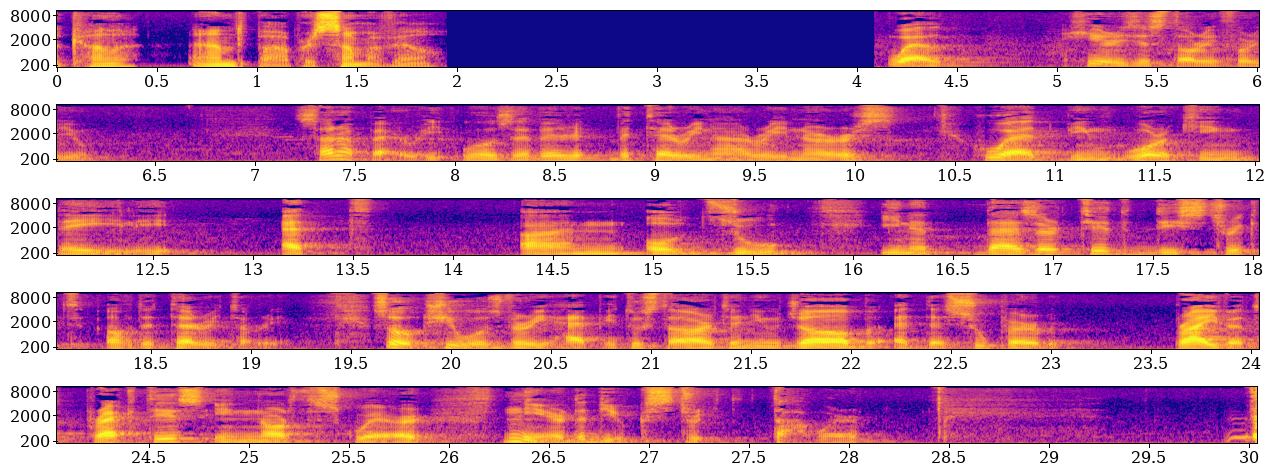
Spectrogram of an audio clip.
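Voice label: italy, International Dialects of English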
